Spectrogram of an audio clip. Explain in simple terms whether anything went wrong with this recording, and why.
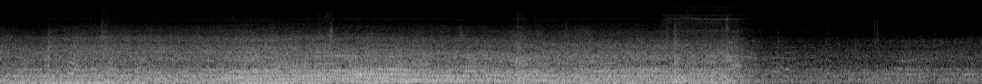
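Nothing went wrong here; the level eases up and down like someone gently moving a fader, and that's just a normal part of how these sounds were handled.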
